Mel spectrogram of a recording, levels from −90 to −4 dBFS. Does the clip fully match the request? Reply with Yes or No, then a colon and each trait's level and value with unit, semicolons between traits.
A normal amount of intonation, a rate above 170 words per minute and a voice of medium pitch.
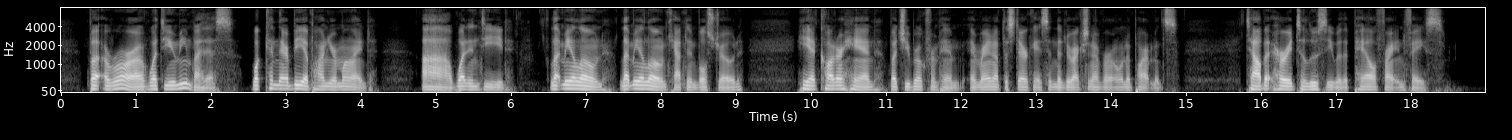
No: average, 4.3 semitones; average, 180 wpm; low, 100 Hz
